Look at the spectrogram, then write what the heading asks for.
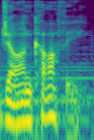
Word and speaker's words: John Coffee: But one that really stands out is the story of John Coffey, just like the drink, and spelled the same.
